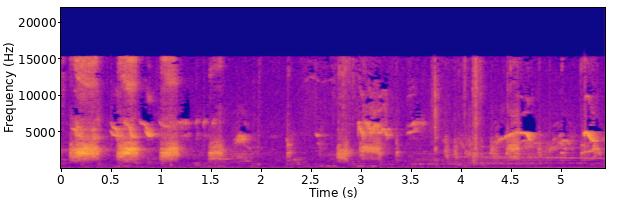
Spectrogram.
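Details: Harsh churring notes from a female Chinese hwamei, three loud rasping bursts at the start, then quieter scattered chatter with a faint thin whistle.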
